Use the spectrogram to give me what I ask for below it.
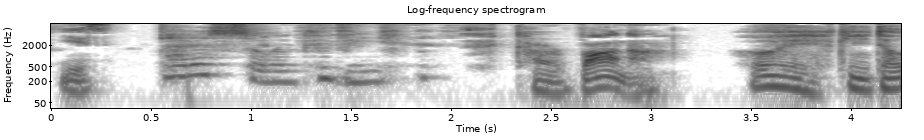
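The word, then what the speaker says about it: Carvanha: Yeah, Carvana.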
